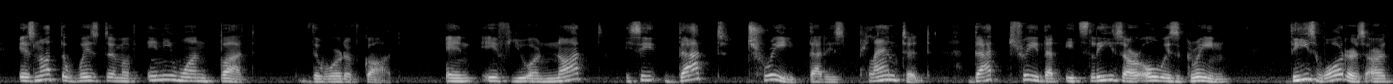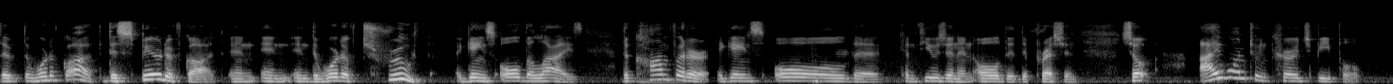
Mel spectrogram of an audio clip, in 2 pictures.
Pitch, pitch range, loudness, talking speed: 150 Hz, 140-170 Hz, -22 LUFS, 150 wpm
